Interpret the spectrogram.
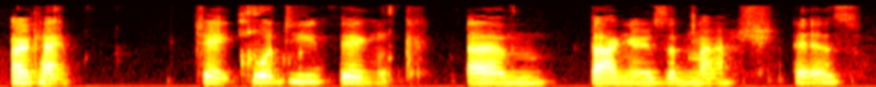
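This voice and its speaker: A young woman with an English accent talks in a casual, giggly way, sharing bits of trivia. Her voice sits at an average pitch for a woman. The sound is dry, with little room echo. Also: fairly even intonation, unhurried, a bit bright. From southwest England. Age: young adult. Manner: giggly, informal. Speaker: guest, former camp staffer. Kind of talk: casual chat sharing fun facts.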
